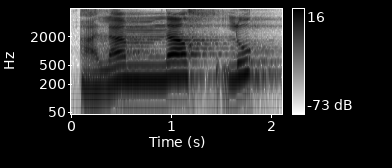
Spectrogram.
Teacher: mim sukun bertemu mim berharakat maka mim pertama dileburkan ke mim kedua disertai Bui dengung jadi bunyinya m dan kita tahan [Musik] alamlum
